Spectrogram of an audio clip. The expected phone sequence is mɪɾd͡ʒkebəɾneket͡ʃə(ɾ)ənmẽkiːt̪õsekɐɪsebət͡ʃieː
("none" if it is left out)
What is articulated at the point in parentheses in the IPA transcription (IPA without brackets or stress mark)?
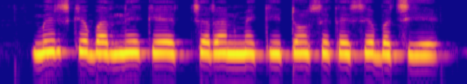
ɾ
